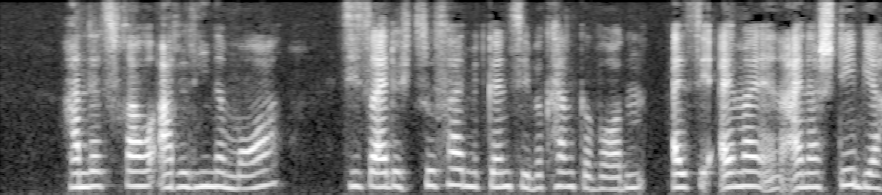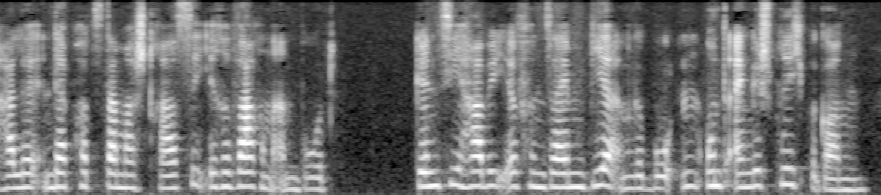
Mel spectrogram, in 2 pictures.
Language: German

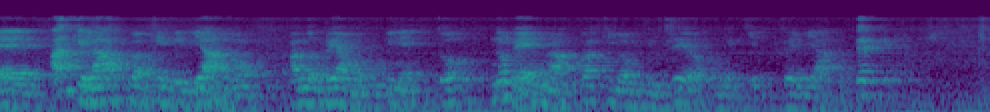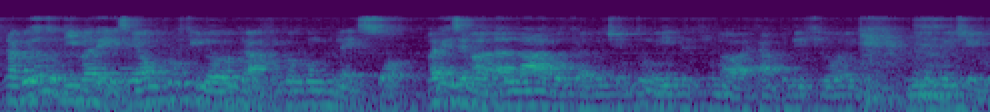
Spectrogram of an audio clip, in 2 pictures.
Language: Italian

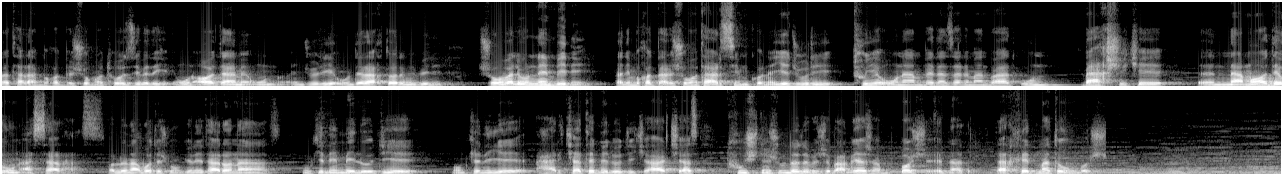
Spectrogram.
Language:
Persian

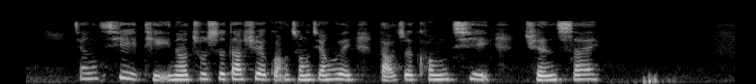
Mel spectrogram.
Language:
Chinese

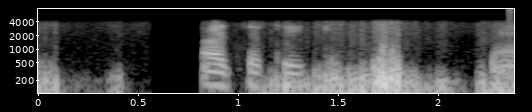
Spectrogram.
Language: Santali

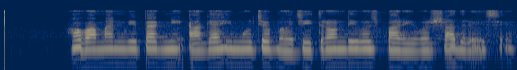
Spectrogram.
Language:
Gujarati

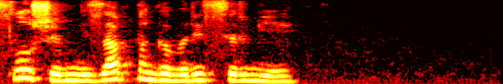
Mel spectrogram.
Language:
Russian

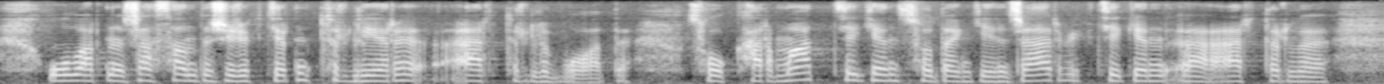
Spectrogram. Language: Kazakh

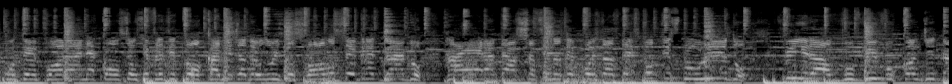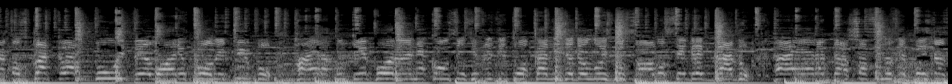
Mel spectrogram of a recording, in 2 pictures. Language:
Portuguese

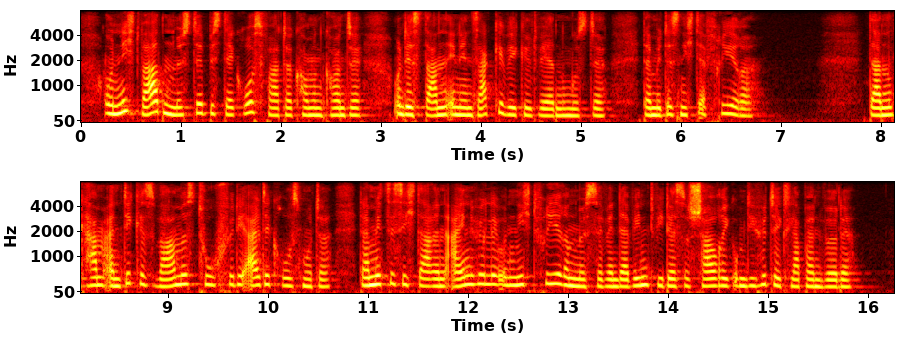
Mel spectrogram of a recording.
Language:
German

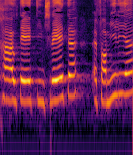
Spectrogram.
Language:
Swiss German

